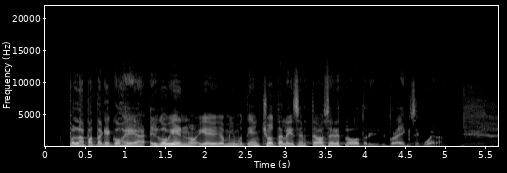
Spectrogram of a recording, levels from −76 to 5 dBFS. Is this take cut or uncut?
cut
